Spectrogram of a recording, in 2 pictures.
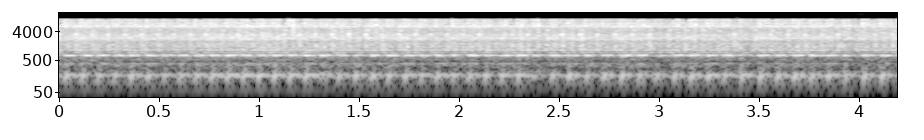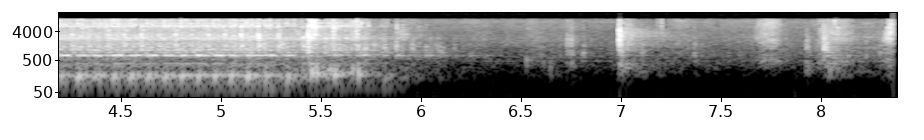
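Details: Engine after its abnormal noise was repaired: even, steady firing at about four beats a second with no knocks or rattles before shutting off. It now runs normally.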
